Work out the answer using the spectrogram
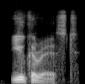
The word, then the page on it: Eucharist: British English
